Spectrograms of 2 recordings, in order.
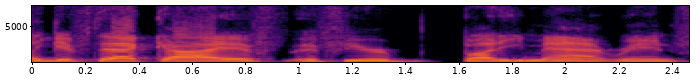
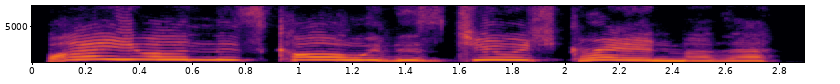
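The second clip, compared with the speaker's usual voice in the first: grandmother voice; 3 dB louder than usual. Acted. Grandmother bit continues.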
